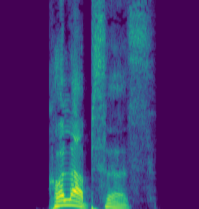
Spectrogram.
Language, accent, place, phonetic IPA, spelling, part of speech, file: German, Germany, Berlin, [ˈkɔlapsəs], Kollapses, noun, De-Kollapses.ogg
- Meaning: genitive singular of Kollaps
